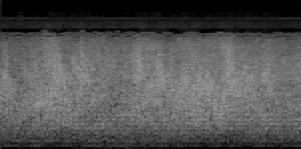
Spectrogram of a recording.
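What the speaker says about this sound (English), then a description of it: "as the aircraft concludes its aerial display" Aircraft flying overhead at an Aero India aerial display: a sustained, loud broadband engine roar that holds steady throughout, with no talk.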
